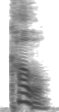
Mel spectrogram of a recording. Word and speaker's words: เขา: 카우, 소처럼 와 비슷하게 들립니다.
